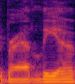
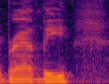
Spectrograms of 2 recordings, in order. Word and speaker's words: Brad Leah: Brad Lee, his name is spelled Leah, so you want to say Brad Leah, but it's actually Brad Lee.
